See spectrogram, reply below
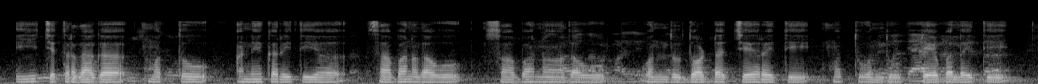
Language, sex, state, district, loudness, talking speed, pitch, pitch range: Kannada, male, Karnataka, Bijapur, -23 LUFS, 80 wpm, 115 Hz, 110-120 Hz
